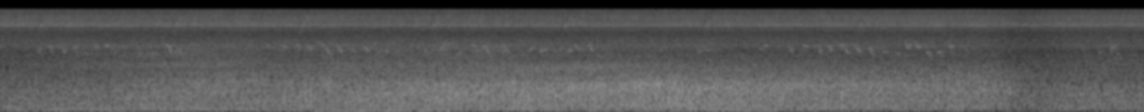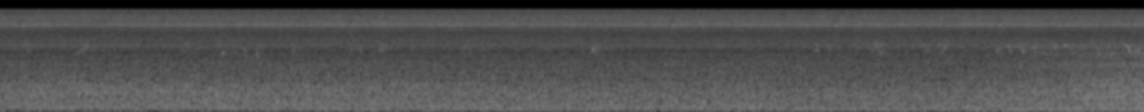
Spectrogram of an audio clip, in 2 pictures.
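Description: Steady summer rain falling on grass, with wind swelling in the first half and easing off. Faint short high ticks come scattered throughout.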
